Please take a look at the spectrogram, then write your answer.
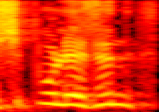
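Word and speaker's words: שִׁבֹּלֶת: 그러면 이 사람을 붙잡아가지고 쉿볼렛이라는 발음을 시켜보는 겁니다. 이 쉿볼렛은 시냇물이란 말인데 에브라임 사람들은 쉿볼렛을 쉿볼렛이라고 발음하지 못하고 쉿볼렛을 쉿볼렛 이렇게 발음을 합니다.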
